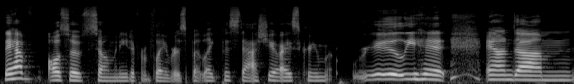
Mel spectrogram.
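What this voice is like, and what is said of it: Usual voice. Nothing is said of it.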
